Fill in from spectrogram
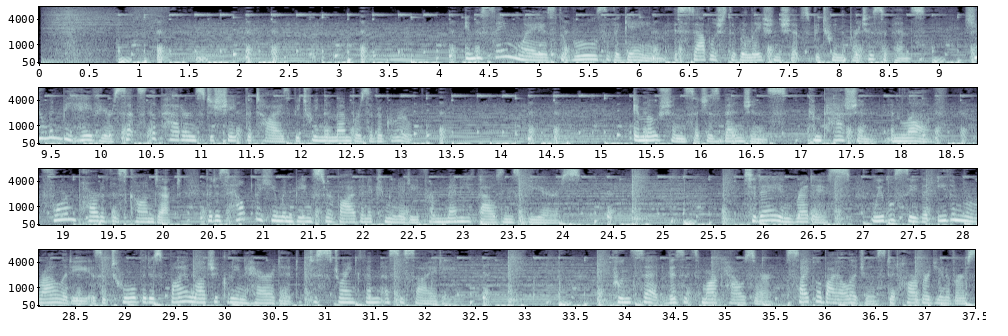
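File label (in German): US English, Kommentar Neutral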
